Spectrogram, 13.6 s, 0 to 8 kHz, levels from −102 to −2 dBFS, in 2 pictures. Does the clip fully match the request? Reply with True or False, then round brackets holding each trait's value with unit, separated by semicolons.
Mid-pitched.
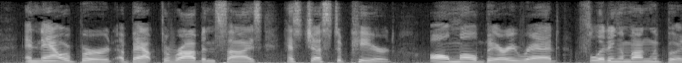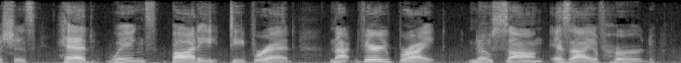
True (180 Hz)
